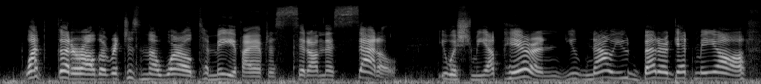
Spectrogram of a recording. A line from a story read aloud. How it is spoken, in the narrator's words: she yelled at him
